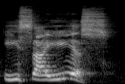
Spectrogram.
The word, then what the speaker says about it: Isaias: Tropical storm Isaias, that's how you say it, track near the east coast of Florida through this weekend, Saturday and Sunday.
